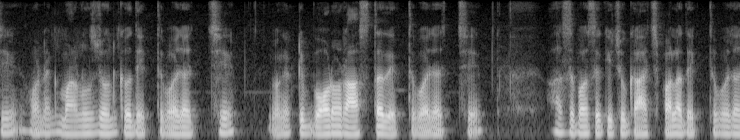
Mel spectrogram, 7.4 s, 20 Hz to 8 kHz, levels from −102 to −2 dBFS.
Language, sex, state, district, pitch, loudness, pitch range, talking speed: Bengali, male, West Bengal, Malda, 110 Hz, -22 LUFS, 110-120 Hz, 155 wpm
